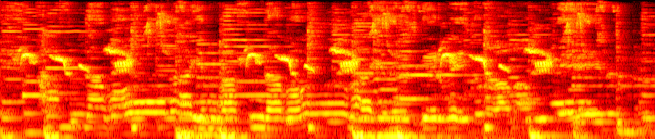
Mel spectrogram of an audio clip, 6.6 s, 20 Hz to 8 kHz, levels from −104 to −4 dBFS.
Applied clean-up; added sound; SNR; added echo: classical method WPE with log-MMSE.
